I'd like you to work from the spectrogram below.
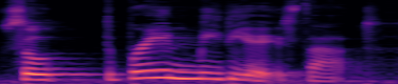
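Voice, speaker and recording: A middle-aged woman from Galway with a west of Ireland accent, a scientist giving an explanatory lecture in a thoughtful, halting, semi-conversational way. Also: fairly high pitch, vocal fry. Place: indoor wood-panelled lecture room. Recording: faint steady room noise.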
